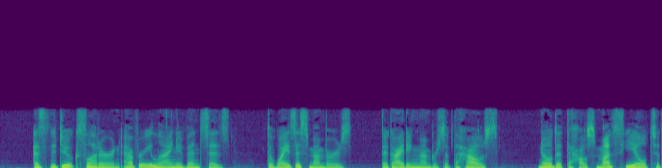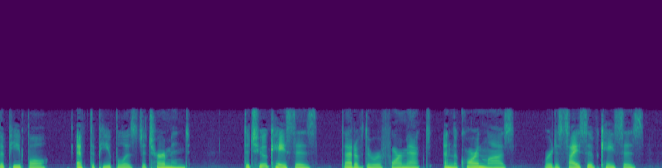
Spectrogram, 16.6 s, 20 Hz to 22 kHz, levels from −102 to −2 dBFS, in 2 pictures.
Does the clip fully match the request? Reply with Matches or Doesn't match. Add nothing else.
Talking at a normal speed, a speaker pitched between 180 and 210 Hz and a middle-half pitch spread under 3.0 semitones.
Matches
